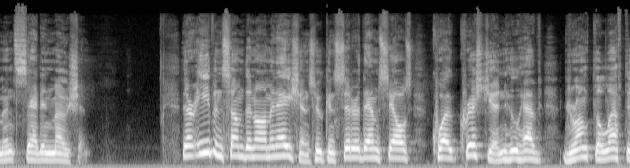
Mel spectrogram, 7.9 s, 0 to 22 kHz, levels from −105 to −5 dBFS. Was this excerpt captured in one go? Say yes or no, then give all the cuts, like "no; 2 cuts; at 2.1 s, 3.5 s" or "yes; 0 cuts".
yes; 0 cuts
